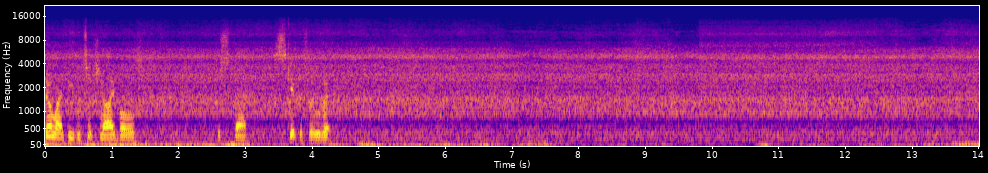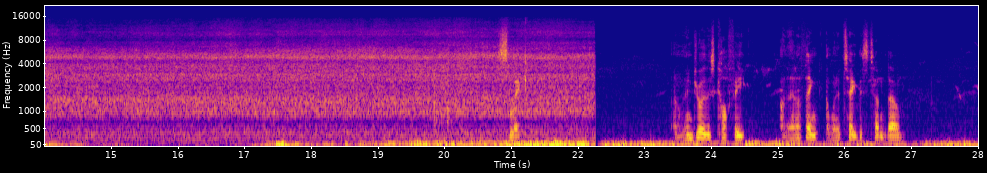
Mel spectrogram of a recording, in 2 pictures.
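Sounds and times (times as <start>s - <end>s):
steady rushing noise: 0.0s - 22.3s.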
